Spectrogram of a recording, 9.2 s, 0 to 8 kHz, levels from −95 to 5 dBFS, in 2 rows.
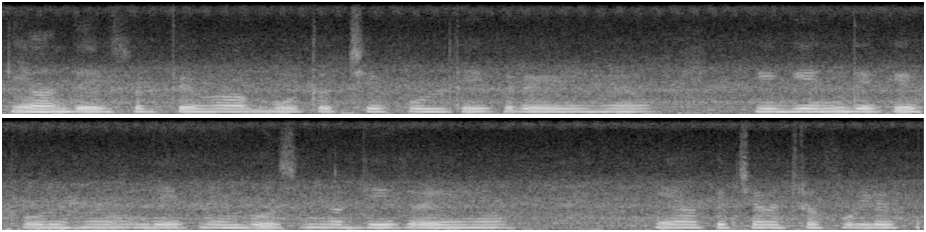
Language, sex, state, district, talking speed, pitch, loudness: Hindi, female, Haryana, Charkhi Dadri, 210 wpm, 190 Hz, -17 LUFS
